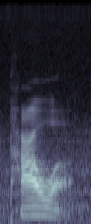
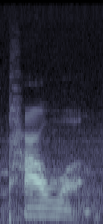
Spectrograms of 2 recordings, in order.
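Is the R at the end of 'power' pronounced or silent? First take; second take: silent; silent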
